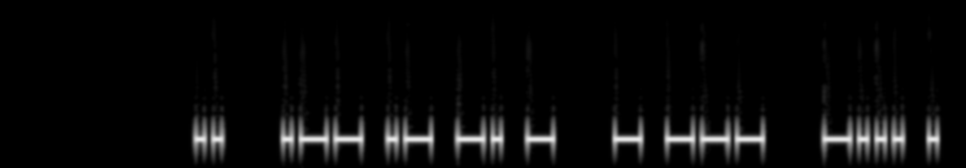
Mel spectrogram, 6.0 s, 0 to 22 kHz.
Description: Morse code, heard as a keyed tone, about 22 wpm, 700 Hz. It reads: I WANT TO BE
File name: practice / 22wpm / Sentences with 3-Word Phrases - 22wpm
